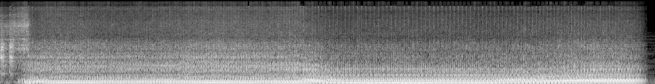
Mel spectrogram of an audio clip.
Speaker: An exhaust leak occurs when the engine's exhaust gases are escaping from somewhere other than the end of the exhaust tailpipe. They tend to have a fairly distinct sound, which is often something like this.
